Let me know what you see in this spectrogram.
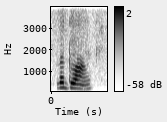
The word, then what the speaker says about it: LeBlanc: Yep, LeBlanc.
